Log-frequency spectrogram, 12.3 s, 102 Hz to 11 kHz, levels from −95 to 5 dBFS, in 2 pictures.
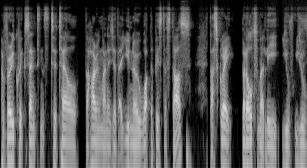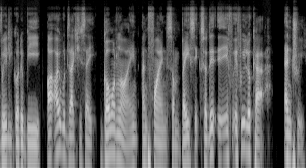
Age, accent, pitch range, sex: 30-49, British, 100-125 Hz, male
